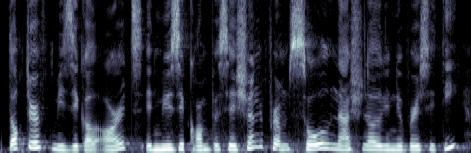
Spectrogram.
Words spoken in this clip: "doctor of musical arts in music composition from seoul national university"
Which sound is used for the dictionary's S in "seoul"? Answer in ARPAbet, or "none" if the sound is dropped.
S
